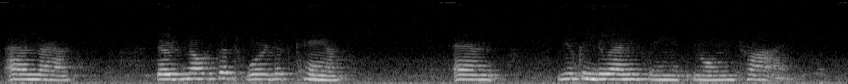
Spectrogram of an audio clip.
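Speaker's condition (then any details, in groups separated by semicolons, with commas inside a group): Cerebral palsy; premature birth, cranium damaged during delivery, maternal Asian flu, diagnosed at 1.5 years, many surgeries; speaks fluently with few pauses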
